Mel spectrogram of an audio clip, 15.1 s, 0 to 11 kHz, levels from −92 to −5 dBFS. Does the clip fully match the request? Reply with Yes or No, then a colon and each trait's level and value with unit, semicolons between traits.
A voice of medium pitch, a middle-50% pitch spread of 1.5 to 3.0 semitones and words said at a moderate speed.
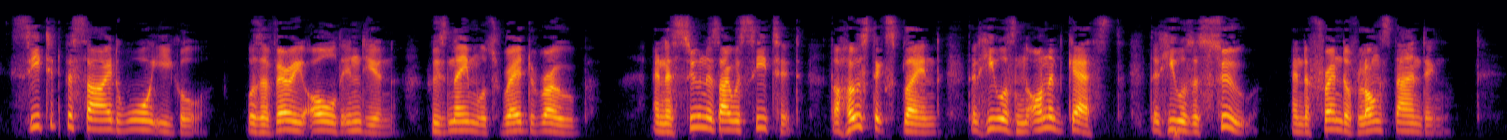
No: medium, 160 Hz; average, 3.8 semitones; average, 165 wpm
